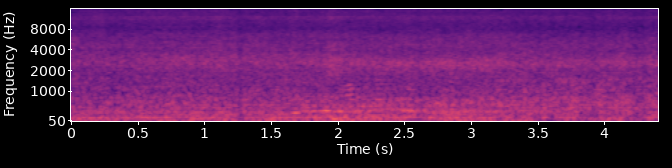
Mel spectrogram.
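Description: Faint, indistinct voices over a steady low background hum.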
